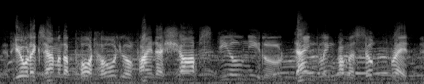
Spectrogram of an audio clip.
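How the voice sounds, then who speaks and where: An actor playing a mysterious, confident crime-fighting man in a theatrical old-time radio drama, speaking with deliberate authority. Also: high-pitched, animated, bright, forceful tone, full character voice. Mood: triumphant, urgent. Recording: noisy old radio recording.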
